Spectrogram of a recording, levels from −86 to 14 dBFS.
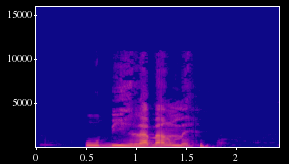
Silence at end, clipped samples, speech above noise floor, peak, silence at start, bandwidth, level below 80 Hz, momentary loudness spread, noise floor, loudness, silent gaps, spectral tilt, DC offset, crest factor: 0.7 s; under 0.1%; 49 dB; -12 dBFS; 0.5 s; 11.5 kHz; -62 dBFS; 15 LU; -79 dBFS; -30 LUFS; none; -6 dB/octave; under 0.1%; 20 dB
